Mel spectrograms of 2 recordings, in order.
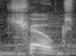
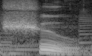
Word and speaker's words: choux: spelling here from Kentucky that's a chokes pastry but it's actually pronounced a shoe and a shoe has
